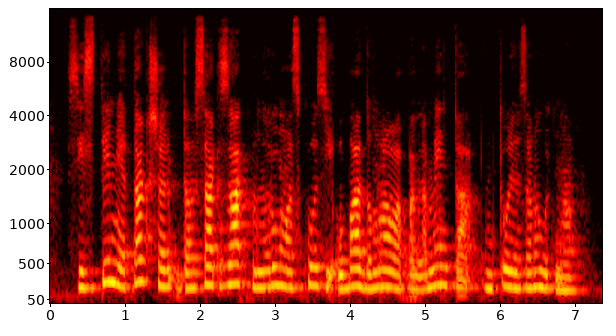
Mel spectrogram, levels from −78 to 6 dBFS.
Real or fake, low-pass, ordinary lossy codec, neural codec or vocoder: fake; 14.4 kHz; AAC, 96 kbps; codec, 44.1 kHz, 2.6 kbps, DAC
